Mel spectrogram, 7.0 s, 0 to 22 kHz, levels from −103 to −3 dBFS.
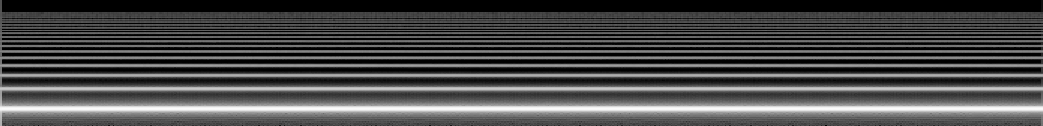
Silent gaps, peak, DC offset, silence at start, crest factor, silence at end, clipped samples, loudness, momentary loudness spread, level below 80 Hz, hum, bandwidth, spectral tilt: none; -2 dBFS; under 0.1%; 0 s; 4 dB; 0 s; under 0.1%; -9 LUFS; 0 LU; -86 dBFS; none; 7.8 kHz; -2 dB/octave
